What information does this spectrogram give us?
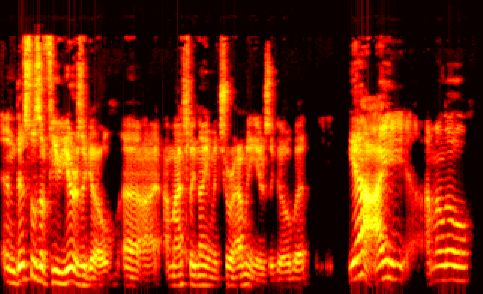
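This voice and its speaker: A man's voice: medium pitch, big pitch swings, a little fast, a bit bright, rough recording. A man co-hosting a podcast in casual conversation. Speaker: podcast co-host. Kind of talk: casual chat.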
